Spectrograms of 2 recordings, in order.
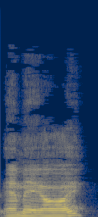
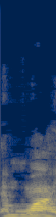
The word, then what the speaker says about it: mai: This does not, the next word, M-A-I, is ma-I, mai, mai. It doesn't rhyme with M-Y in English, my, like that's my car, right?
